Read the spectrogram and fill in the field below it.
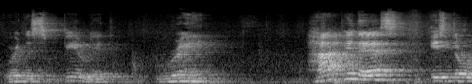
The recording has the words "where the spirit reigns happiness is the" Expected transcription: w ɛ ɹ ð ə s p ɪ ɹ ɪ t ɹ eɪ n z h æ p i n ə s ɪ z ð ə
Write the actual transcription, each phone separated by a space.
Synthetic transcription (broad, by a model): w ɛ ɹ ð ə s p ɪ ɹ ɪ t ɹ eɪ n h æ p i n ə s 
